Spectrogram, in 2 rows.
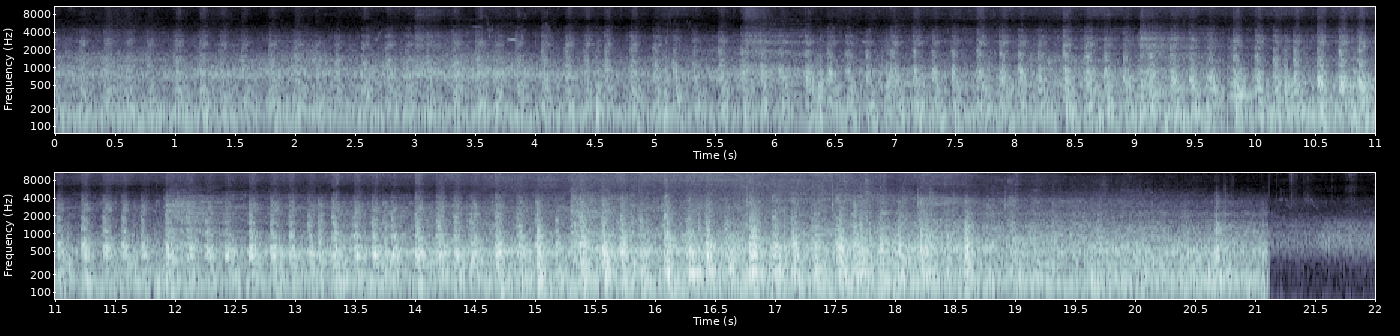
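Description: Steam Motor Coach No 1, the Pichi Richi Railway's 'Coffee Pot' steam railcar, running past at close range: quick, even exhaust beats and wheels clicking over rail joints and points, growing louder as it approaches and passes. The sound cuts off suddenly about a second before the end.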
